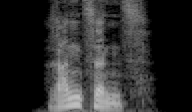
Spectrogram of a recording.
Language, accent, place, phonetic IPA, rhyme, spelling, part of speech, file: German, Germany, Berlin, [ˈʁant͡sn̩s], -ant͡sn̩s, Ranzens, noun, De-Ranzens.ogg
- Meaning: genitive of Ranzen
